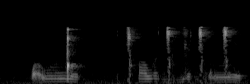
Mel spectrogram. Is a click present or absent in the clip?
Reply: present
